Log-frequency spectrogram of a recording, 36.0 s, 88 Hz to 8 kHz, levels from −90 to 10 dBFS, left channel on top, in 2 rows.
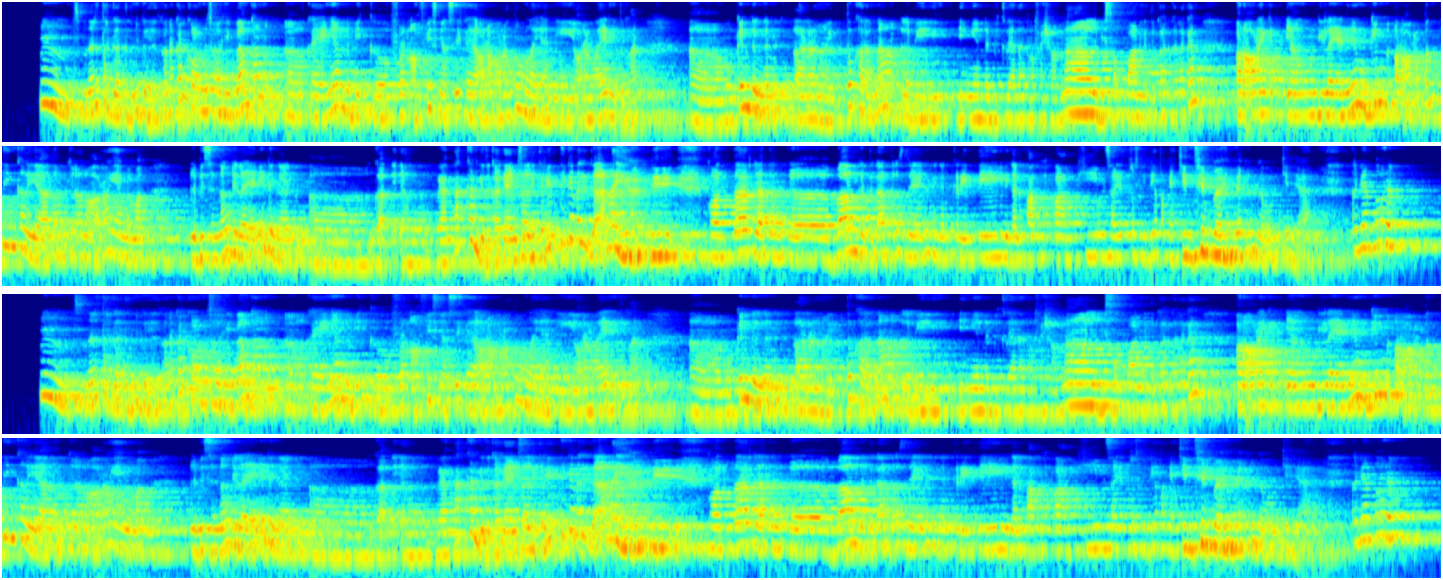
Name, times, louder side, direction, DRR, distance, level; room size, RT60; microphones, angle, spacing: voice 1, 0.5-8.3 8.6-20.0 20.3-32.4 32.7-35.4, left 1 dB, 25° left, 3 dB, 0.6 m, -23 dB
8.6 x 8.5 x 3.3 m, 2.7 s
head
